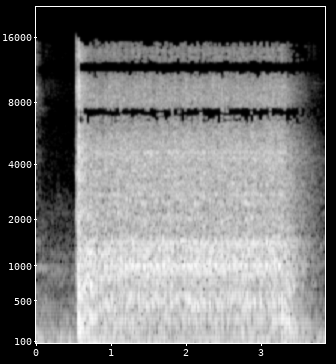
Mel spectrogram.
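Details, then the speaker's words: 1986 Ford F-150, fuel-injected, sat 15 years, new in-tank fuel pump fitted, fresh fuel and Sea Foam: about three seconds of steady cranking, no firing; crank no start, no fuel getting past the high-pressure pump, replacement pump obtained. "well we still haven't gotten the ford started yet we figured out we weren't getting fuel past our high pressure pump so we finally got a new one of those"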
